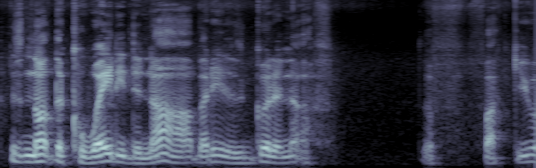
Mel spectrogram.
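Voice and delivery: ordinary talk, nothing marked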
